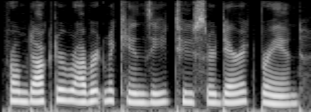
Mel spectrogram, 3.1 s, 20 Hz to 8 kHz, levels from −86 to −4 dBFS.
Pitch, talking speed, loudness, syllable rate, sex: 205 Hz, 155 wpm, -16 LUFS, 4.1 syllables/s, female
